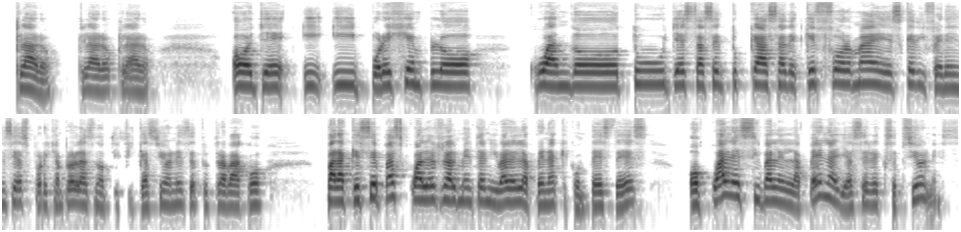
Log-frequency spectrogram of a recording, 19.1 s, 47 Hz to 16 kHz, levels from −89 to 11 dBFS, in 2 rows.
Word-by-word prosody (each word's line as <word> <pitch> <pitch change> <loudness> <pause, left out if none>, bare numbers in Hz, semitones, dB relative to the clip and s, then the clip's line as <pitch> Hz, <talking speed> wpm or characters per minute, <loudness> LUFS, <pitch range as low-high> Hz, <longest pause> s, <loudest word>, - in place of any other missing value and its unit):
Claro, 175 -8 -1
claro, 165 -1 -5
claro. 80 -1 -7 0.7
Oye, 205 -1 +3
y 200 -2 -10
y 215 0 -7
por 185 +1 +3
ejemplo, 210 -1 +1 0.5
cuando 205 -1 +4
tú 225 0 -4
ya 220 0 0
estás 215 0 -2
en 220 -1 -5
tu 220 0 -12
casa, 220 -1 +2
¿de 200 -2 -6
qué 230 +4 -2
forma 235 0 -1
es 205 -3 -6
que 225 -1 -4
diferencias, 190 -1 -7
por 175 -3 -8
ejemplo, 175 +3 -4
las 180 -2 -2
notificaciones 165 +2 -9
de - - -6
tu 170 - -17
trabajo, 170 +2 -1 0.6
para 215 -1 +9
que 225 - +3
sepas 260 +3 +3
cuáles 235 -2 +4
realmente 220 -1 +1
ni 200 -2 -7
vale 200 +2 +3
la 210 - 0
pena 180 +2 -2
que 190 - -18
contestes, 165 +6 -4 0.4
o, 180 +1 +4
cuáles 275 +3 +6
sí 245 -3 -5
valen 215 -4 +2
la 155 -3 -4
pena, 285 -6 0
y 155 - -5
hacer 160 +3 -5
excepciones? 220 +9 -7
205 Hz, 150 wpm, -22 LUFS, 180-220 Hz, 0.7 s, para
